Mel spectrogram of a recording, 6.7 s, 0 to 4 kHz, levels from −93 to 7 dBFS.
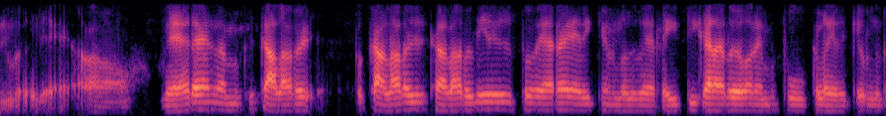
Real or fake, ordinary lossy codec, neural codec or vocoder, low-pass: fake; none; codec, 24 kHz, 3 kbps, HILCodec; 3.6 kHz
